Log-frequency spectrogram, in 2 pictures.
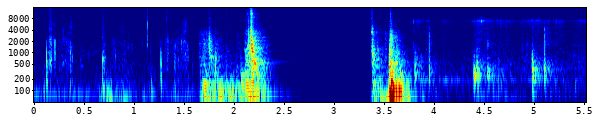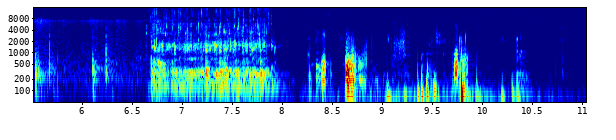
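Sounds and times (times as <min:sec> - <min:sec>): liquid pouring: 0:06.7 - 0:08.2.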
